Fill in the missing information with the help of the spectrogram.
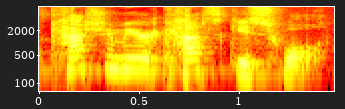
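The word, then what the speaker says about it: Kasimir Kaskisuo: Florida, as well as Kazimierz Kaskisuo. Yes, that's how you say it. As told to me by a Finnish person, who I'm sure is very happy.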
